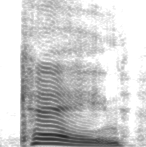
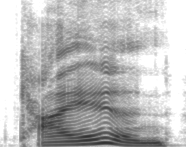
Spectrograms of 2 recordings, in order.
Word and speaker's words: Kane: the gaming term wrecked kane like a cane you walk with another pro member asked with a chuckle all this time i've been pronouncing it cayenne ari covered her mouth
